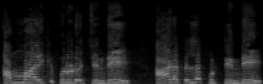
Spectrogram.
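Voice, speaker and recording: An actor playing a cheeky, cowardly comic servant who talks in a whiny, teasing way. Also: male voice, very high voice, steady tone, brisk, bright, forceful tone. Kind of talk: film comedy acting. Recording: dull lo-fi film soundtrack with music.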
